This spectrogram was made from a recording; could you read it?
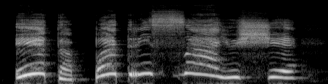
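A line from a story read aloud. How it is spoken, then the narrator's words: Exclamation. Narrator (Russian): воскликнула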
